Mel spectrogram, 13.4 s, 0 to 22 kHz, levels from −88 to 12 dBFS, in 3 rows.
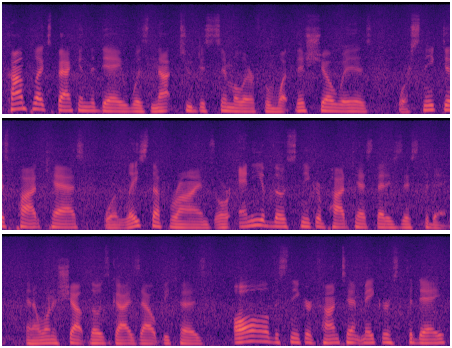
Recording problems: hiss; noticeable; throughout; 15 dB below the speech

